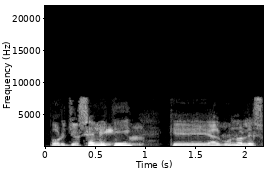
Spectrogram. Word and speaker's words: Yosemite: Yosemite se pronuncia aquí. Vale, Yosemite.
